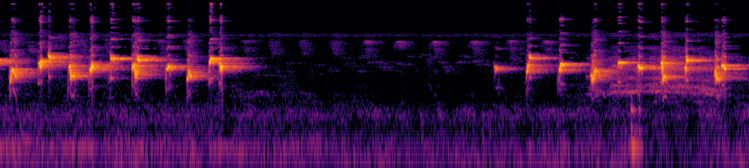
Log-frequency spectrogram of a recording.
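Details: Sooty-headed bulbul in rapid 'ropel' song used to tutor cage birds. Quick bubbly phrases of alternating high and lower warbled notes run for three seconds, stop for about three seconds, then resume at the same brisk pace.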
